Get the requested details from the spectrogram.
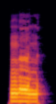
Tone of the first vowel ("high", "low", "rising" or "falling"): low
